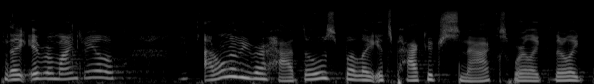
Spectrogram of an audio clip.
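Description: A woman's voice: fairly high pitch, normal speed. A young adult woman casually reviewing food as host while tasting, speaking informally and hesitantly with many "likes". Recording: echoey room with long reverb.

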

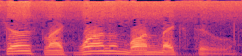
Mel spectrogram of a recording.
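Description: An actor playing a shrewd, self-assured American cowboy hero, measured and commanding, in old-time radio western style. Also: male voice, medium pitch, big pitch swings, darkish tone, slight background noise, rough recording. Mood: confident.

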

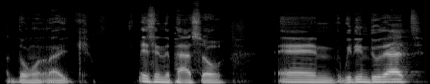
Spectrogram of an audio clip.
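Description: Speaking at a measured pace in a fairly low, creaky voice, this man from Greece hosts a casual podcast interview. In his thirties and with a Greek accent, he is relaxed and rambles through stories, frequently starting over. It's a studio-quality recording without room sound.

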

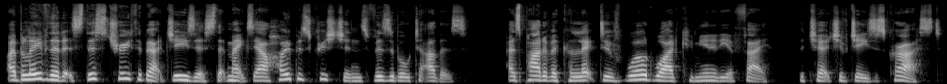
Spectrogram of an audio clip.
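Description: A middle-aged woman with a New Zealand accent reads a scripted devotional for her podcast. Her voice sits on the low side, and her delivery is measured and earnest, slowing to let important lines land.

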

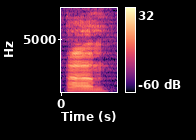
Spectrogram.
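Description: A male pastor in his thirties delivers a lively sermon and keeps checking in with his listeners. His voice sits high for a man. The sound is dry and picked up from a bit away from the mic. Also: no room sound, distant mic. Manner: animated preaching, frequent "¿sí?" check-ins.

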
